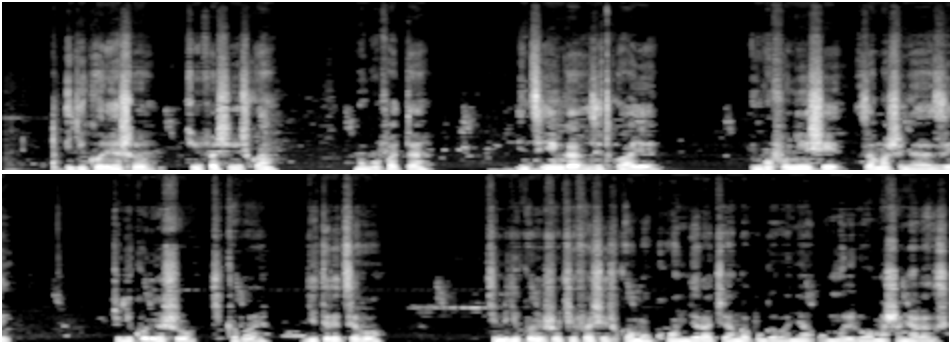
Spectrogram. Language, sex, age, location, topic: Kinyarwanda, male, 18-24, Kigali, government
